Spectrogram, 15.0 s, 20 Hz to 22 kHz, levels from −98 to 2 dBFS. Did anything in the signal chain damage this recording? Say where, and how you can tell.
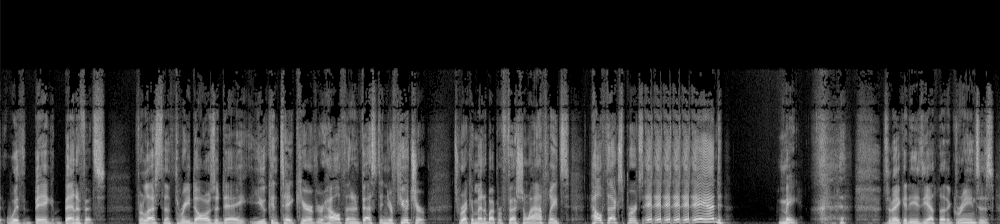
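Yes. A CD stuck on one turn damages the speech from 9.77 to 10.47 s, right after "professional athletes health experts". At the playback stage, the same 0.14 s slice of audio plays five times in a fast, even stutter, each repeat cut off by a short mute where the laser jumps. A scratch on the disc throws the pickup back one track at the same point on every rotation, so the player keeps rereading one revolution's worth of audio.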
